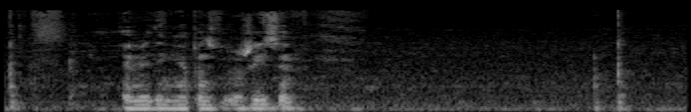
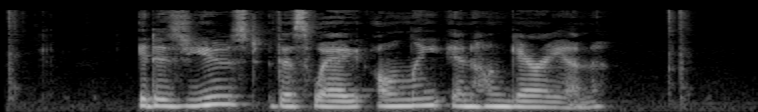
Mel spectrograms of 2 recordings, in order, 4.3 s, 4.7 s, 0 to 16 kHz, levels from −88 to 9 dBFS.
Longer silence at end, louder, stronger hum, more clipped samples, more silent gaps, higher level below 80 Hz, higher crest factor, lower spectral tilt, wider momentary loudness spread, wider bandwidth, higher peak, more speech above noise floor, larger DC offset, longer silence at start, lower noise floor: second, 0.05 s vs 0.45 s; second, -31 LUFS vs -23 LUFS; neither; neither; neither; about the same, -60 dBFS vs -64 dBFS; about the same, 18 dB vs 14 dB; about the same, -6 dB/octave vs -5 dB/octave; first, 23 LU vs 11 LU; about the same, 11.5 kHz vs 11.5 kHz; second, -16 dBFS vs -10 dBFS; second, 25 dB vs 42 dB; neither; about the same, 0.05 s vs 0.05 s; second, -55 dBFS vs -64 dBFS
